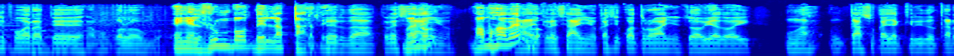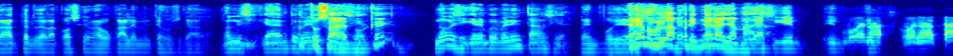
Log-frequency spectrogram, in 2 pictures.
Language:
Spanish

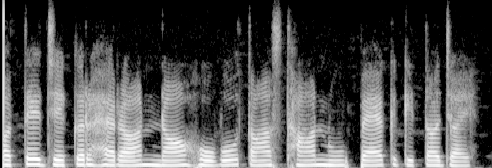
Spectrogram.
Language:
Punjabi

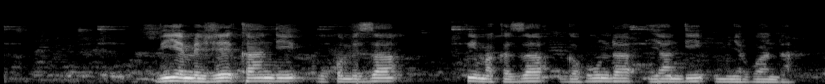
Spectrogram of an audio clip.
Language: Kinyarwanda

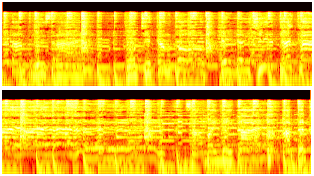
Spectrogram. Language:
Vietnamese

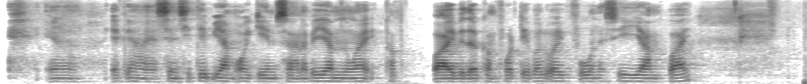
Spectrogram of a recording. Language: Manipuri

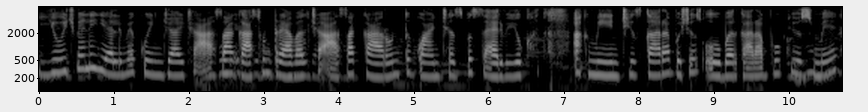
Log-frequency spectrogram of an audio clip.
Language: Kashmiri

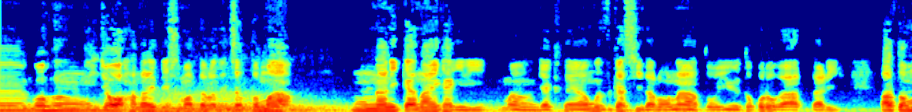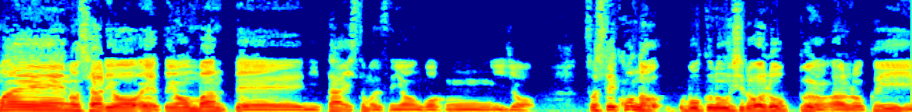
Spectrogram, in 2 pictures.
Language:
Japanese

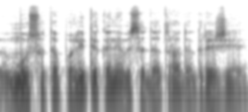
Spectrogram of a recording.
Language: Lithuanian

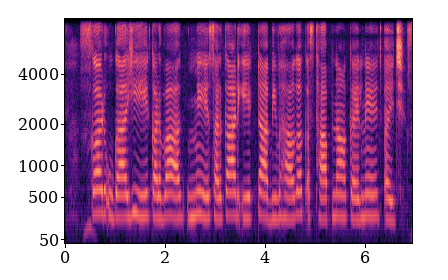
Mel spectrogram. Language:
Maithili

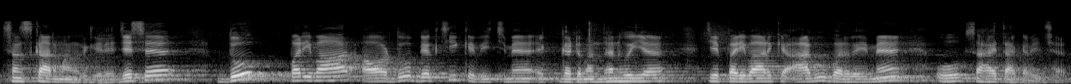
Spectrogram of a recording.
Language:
Maithili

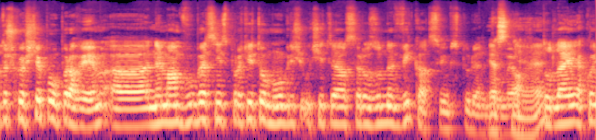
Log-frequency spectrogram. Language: Czech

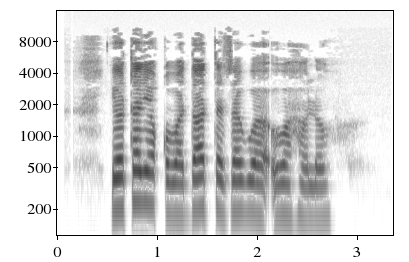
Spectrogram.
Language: Pashto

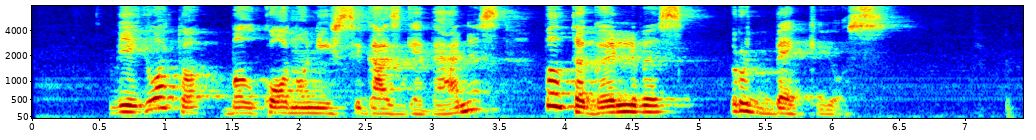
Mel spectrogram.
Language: Lithuanian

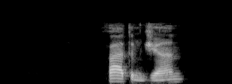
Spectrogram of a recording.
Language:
Central Kurdish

